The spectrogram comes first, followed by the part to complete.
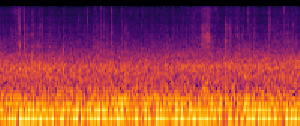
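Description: Footsteps on pavement, faint and irregular, over a steady low outdoor rumble.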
